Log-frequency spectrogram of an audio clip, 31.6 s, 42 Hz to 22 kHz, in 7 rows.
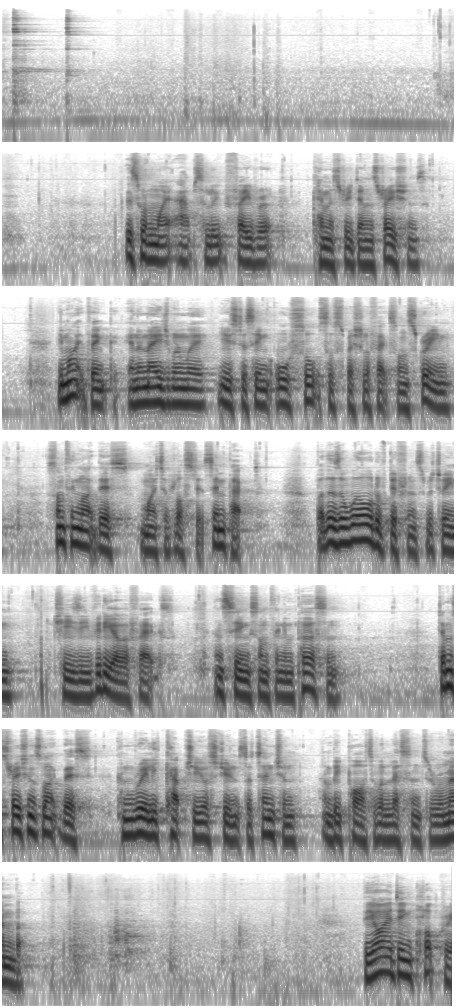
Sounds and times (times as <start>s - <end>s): Speech: 5.8s - 8.8s, 9.6s - 21.5s, 22.4s - 27.4s, 30.7s - 31.6s.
